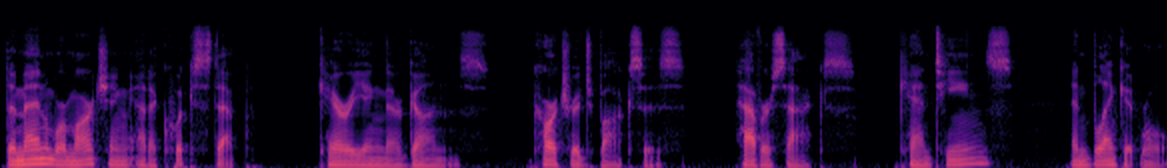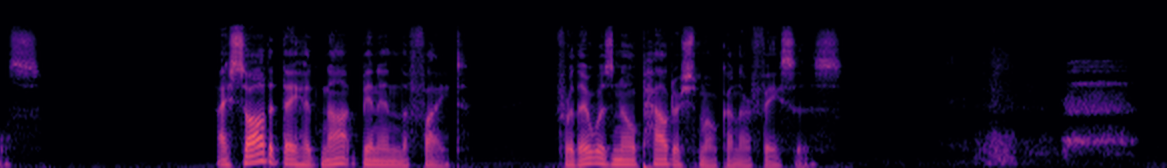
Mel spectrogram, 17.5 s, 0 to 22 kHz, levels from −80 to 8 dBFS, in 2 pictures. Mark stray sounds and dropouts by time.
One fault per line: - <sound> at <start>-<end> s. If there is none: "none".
- sigh at 15.8-17.3 s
